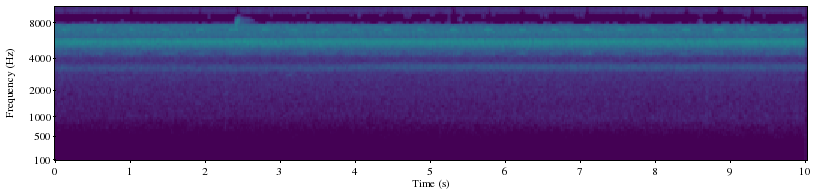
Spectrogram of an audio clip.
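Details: Night-time cricket chorus in a calm forest: a continuous shrill, ringing trill at a high pitch, with layered tones holding even, and one short brighter chirp early on.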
